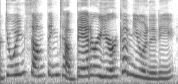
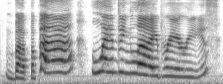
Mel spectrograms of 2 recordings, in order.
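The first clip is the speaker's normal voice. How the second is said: high, loud and slow sing-song; mock fanfare; 6 semitones higher, 9 dB louder, slower than usual. Mom unveiling the lending libraries, loud drawn-out fanfare. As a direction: trumpet it out like a big reveal.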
